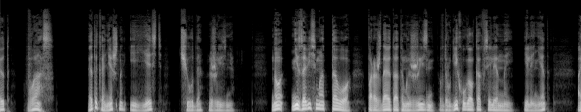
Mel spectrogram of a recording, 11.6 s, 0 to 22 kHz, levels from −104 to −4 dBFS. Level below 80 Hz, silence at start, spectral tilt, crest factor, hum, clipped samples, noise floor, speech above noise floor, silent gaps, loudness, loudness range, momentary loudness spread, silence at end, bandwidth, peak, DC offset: -42 dBFS; 0 s; -7 dB/octave; 20 dB; none; under 0.1%; under -90 dBFS; over 61 dB; 0.33-0.41 s, 1.15-1.75 s, 3.42-3.58 s, 5.35-5.42 s; -30 LUFS; 6 LU; 12 LU; 0 s; 12.5 kHz; -8 dBFS; under 0.1%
